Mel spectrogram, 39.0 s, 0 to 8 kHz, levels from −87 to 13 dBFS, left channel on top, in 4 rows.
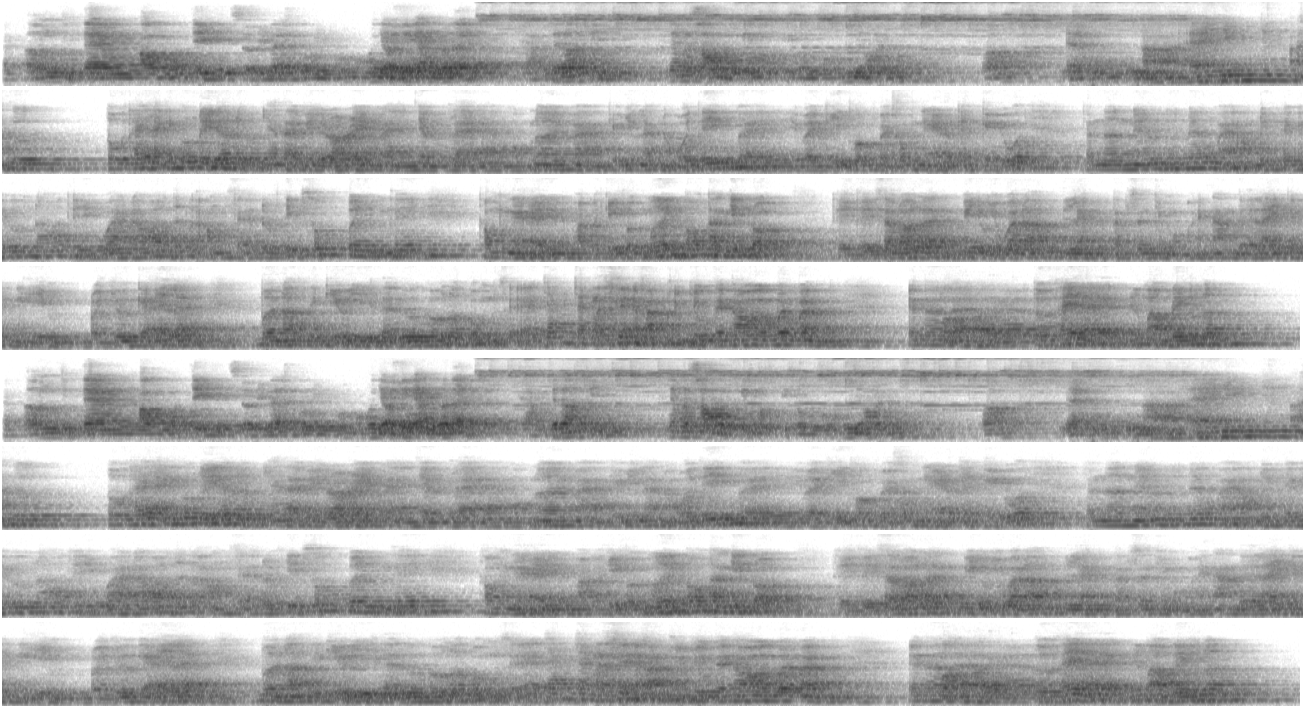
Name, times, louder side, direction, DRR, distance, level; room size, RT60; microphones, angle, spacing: voice 1, 0.2-3.5 3.9-4.6 5.0-6.8 7.3-7.6 7.9-8.7 36.3-36.8, equal, 50° right, -4 dB, 0.5 m, -20 dB
Bell, 3.5-9.1, equal, 65° right, 0.9 m, -30 dB
voice 2, 8.5-10.0 10.5-25.3 25.7-35.8 36.1-38.4, left 1 dB, 50° left, -3 dB, 0.6 m, -22 dB
2.4 x 2.1 x 2.5 m, 1.3 s
head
